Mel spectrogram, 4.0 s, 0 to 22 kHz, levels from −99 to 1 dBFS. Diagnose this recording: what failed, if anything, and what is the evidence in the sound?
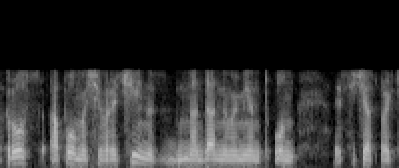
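The codec stage failed: GSM full-rate coding is audible across the whole clip as a buzzy, gravelly roughness in the speech. The passband runs from about 200 Hz to 3.7 kHz, which fits a 13 kbps full-rate stream. On a spectrogram, energy stops sharply above 3.7 kHz, and the harmonics look smeared and grainy rather than cleanly striped. That texture comes from the coarse pulse excitation, which keeps only every third sample, driving a vocal-tract filter.

GSM bit errors, a network-stage fault on the radio link, hit from 0.90 to 0.99 s, just before "врачей но на данный". That 86 ms burst fits about four corrupted 20 ms frames, at an error rate of roughly 2%. Flipped bits in the filter, pitch and gain values make the decoder squawk and gargle. A waveform shows abrupt level jumps in the burst, and a spectrogram shows blocky, frame-wide spectral distortions that break the harmonic pattern.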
